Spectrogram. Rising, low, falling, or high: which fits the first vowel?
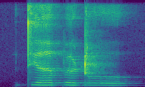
low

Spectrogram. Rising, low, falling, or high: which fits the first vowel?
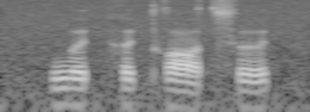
low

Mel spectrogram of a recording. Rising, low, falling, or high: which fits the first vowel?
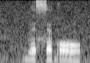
high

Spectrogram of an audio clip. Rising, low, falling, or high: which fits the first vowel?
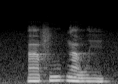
low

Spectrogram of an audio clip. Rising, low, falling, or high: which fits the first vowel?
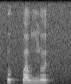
low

